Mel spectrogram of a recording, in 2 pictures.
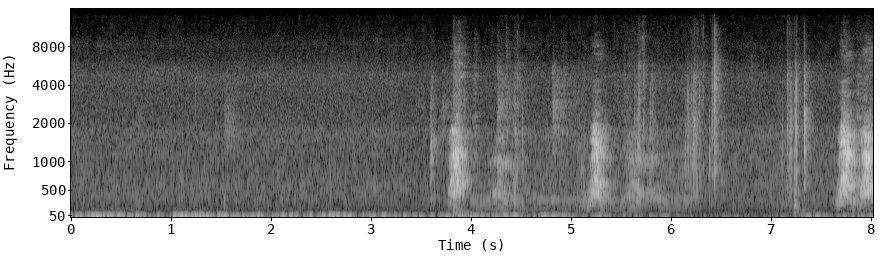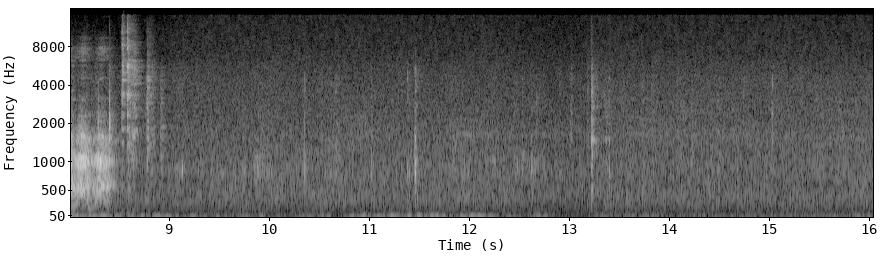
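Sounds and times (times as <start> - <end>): dog barking: 3.8 - 4.4, 5.1 - 5.9, 7.6 - 8.6.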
